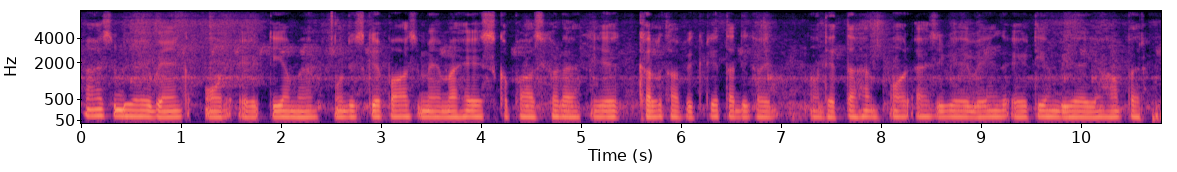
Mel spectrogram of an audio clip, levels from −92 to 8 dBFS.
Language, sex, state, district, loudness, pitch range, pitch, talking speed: Hindi, male, Rajasthan, Nagaur, -22 LUFS, 110-115 Hz, 115 Hz, 145 wpm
